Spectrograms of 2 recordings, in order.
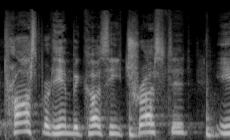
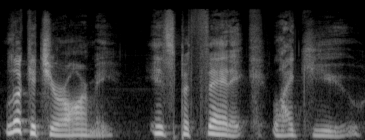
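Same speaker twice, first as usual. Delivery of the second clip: sneering taunt; 4 semitones lower, 5 dB quieter than usual. Retold or imitated. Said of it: "he's saying".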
